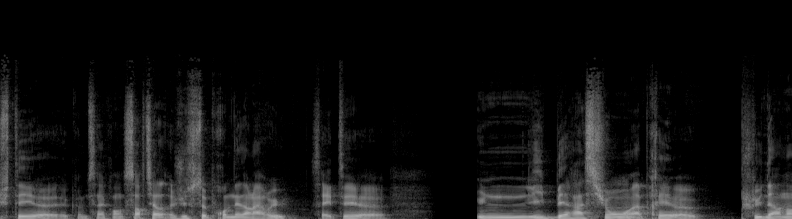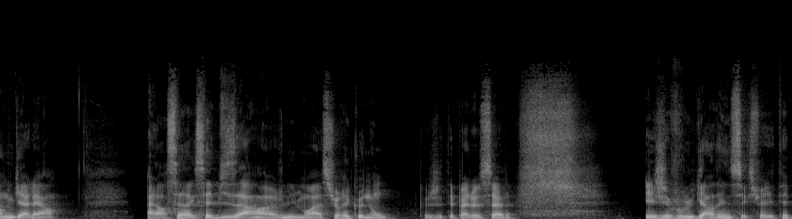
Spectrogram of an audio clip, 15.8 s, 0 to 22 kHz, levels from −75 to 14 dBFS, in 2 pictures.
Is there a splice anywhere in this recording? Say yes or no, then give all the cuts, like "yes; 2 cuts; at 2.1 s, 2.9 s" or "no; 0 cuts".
yes; 2 cuts; at 9.2 s, 10.7 s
